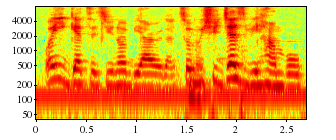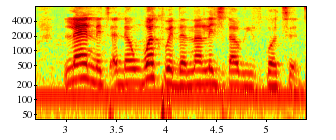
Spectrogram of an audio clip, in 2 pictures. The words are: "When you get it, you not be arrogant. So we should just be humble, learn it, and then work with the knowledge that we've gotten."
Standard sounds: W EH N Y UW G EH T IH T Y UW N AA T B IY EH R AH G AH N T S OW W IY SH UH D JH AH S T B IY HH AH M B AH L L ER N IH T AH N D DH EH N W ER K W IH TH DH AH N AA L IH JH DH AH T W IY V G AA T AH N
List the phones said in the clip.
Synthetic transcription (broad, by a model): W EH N Y UW G EH T IH T Y UW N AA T B IY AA R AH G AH N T S OW W IY SH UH D JH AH S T B IY HH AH M B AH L L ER N IH T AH N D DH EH N W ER K W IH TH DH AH N AA L IH JH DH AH T W IY V G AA T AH N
